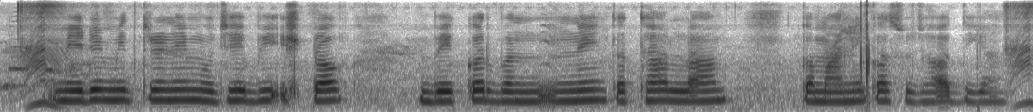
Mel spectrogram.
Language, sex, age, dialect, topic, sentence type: Hindi, female, 18-24, Hindustani Malvi Khadi Boli, banking, statement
